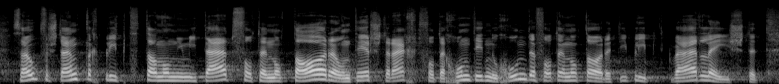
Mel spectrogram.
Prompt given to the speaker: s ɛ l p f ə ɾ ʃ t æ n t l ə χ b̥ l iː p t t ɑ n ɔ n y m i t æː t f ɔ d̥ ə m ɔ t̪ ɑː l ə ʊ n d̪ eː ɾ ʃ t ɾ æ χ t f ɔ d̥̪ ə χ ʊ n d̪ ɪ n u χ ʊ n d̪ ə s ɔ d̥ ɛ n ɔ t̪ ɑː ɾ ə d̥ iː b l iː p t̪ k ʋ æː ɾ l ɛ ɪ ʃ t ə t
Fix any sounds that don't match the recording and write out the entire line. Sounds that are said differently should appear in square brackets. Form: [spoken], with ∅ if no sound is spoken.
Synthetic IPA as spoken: s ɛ l p f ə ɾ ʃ t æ n t l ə χ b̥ l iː p t t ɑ n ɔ n y m i t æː t f ɔ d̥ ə [n] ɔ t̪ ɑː [ɾ] ə ʊ n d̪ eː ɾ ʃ t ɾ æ χ t f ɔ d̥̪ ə χ ʊ n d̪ ɪ n u χ ʊ n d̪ ə [f] ɔ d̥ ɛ n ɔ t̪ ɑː ɾ ə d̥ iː b l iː p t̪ k ʋ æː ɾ l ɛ ɪ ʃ t ə t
